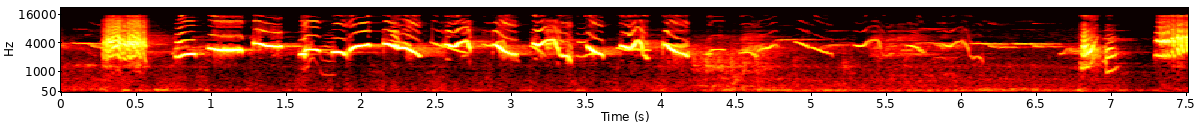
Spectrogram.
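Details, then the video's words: Kacer, or Oriental magpie-robin, in full gacor song as it seeks a rival: a fast run of about twenty sharp whistled notes that swoop up and down, with harsh rasping bursts at the start and end. "KACER LANGSUNG ON GACOR MENCARI LAWAN"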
